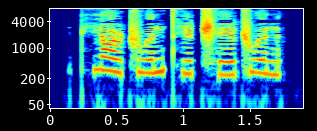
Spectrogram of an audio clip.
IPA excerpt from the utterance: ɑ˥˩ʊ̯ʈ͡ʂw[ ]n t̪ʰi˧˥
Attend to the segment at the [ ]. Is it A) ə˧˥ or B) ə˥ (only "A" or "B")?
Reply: A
